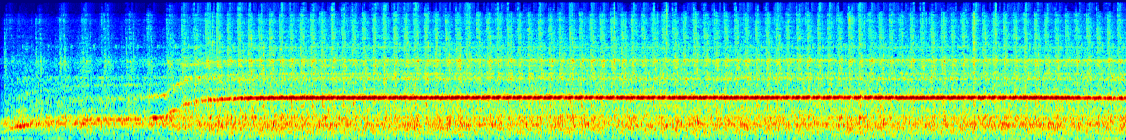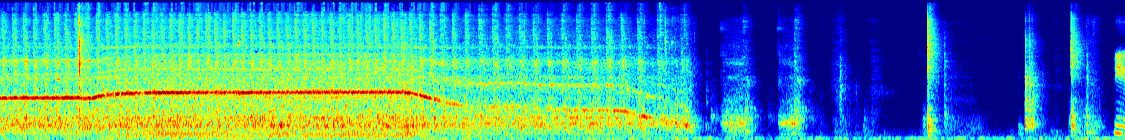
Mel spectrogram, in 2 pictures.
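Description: Sewing machine running steadily while stitching a dress seam, a continuous close whirring hum that rises in pitch partway through, then stops, followed by faint handling clicks.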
